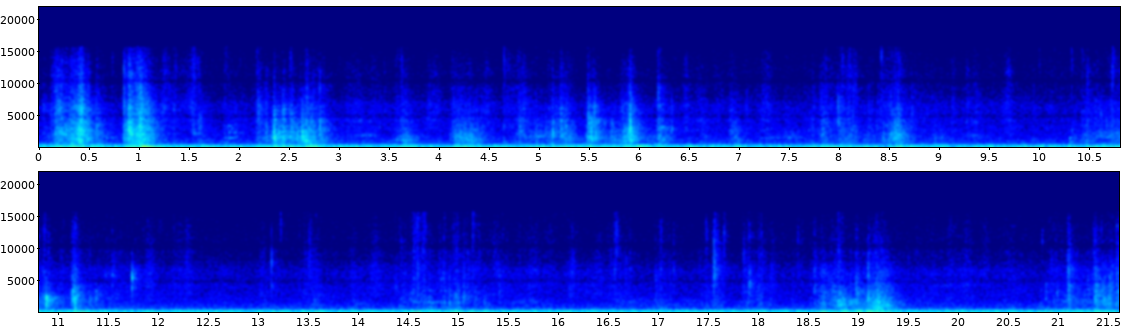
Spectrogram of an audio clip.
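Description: A spoon stirs a thick, sticky mixture in a bowl with soft, squelching scrapes.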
